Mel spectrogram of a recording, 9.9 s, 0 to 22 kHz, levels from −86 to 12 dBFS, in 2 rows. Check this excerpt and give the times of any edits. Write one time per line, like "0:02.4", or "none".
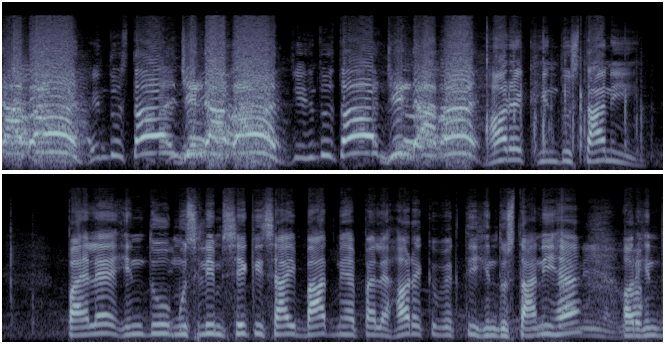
0:03.6

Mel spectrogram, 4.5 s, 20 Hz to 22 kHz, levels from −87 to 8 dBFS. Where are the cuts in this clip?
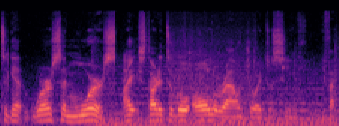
0:01.5

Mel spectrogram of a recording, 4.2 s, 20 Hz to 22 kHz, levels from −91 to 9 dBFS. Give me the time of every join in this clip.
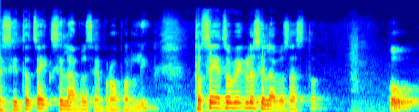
none

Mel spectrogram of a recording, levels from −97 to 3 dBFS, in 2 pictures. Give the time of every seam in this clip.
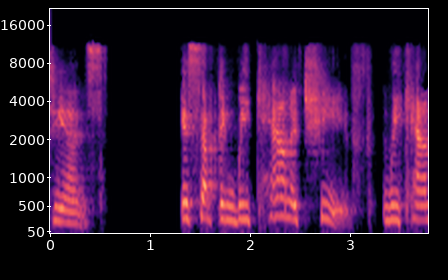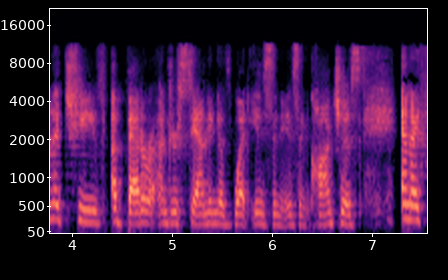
none

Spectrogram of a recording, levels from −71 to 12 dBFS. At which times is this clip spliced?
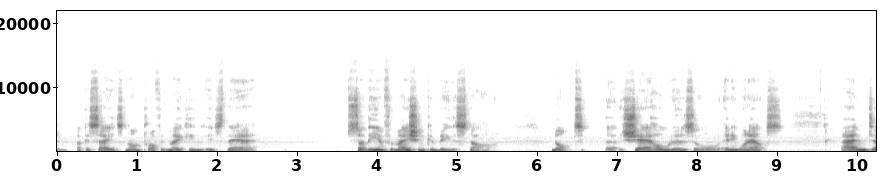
0:06.8

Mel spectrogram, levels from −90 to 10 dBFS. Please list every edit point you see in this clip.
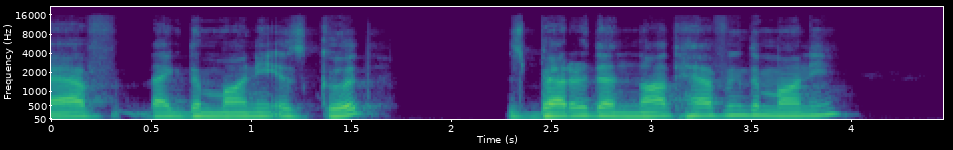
none

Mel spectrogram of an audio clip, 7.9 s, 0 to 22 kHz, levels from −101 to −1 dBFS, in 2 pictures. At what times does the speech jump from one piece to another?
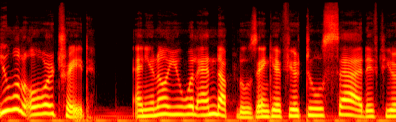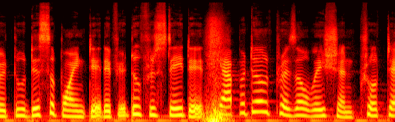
0:06.1

